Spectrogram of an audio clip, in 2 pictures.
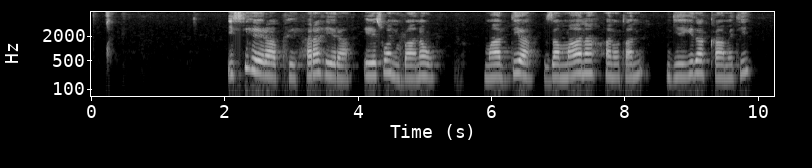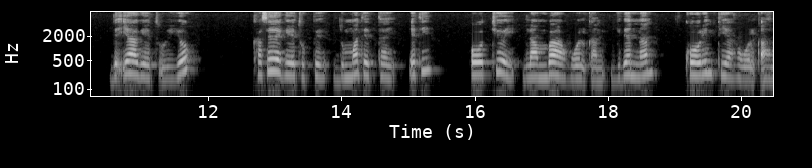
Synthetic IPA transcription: ʔɪsːɪɦe̞ːɾaːpʰːɛhɐɾɐɦe̞ːɾaː | e̞ːsʊwɐnbaːnɐw | maːd̪ːɪjazɐmːaːnɐhɐnɔt̪ɐn | ɡiːɡɪd̪ɐkʰaːmɛt̪ɪ | d̪ɛʔɪjaːɡe̞ːt̪ʊjːɔ | kʰɐsɛjɛɡe̞ːt̪ʊpːɛd̪ʊmːɐt̪ɛt̪ːɐj | ɛt̪ɪ | o̞ːt̪ːɪjɔjlɐmbaːwɔlkʼːɐnɡɪd̪ɛnːɐn | kʰo̞ːɾɪnt̪ːɪjawɔlkʼːaːn

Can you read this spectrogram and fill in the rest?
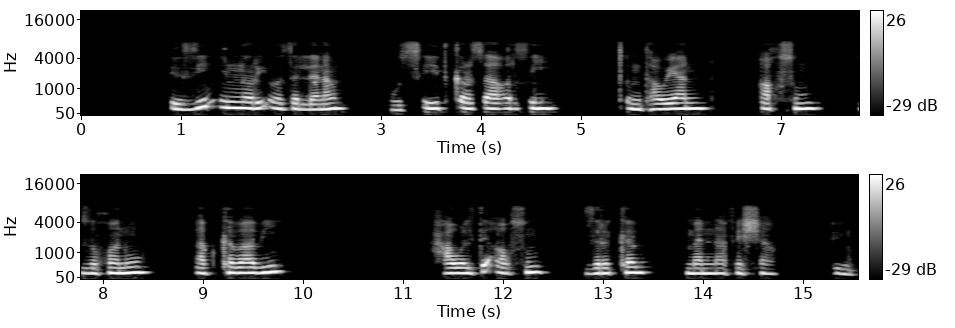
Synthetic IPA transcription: ʔɨziʔɨnːɐɾiʔo̞zɐlːɐna | wʊt͡sʼit̪kʼɨɾsʼakʼɨɾt͡sʼi | t̪ʼɨnt̪ʰawjan | ʔaxsum | zɨxonu | ʔaβkʰɐβaβi | ħawɔlt̪ʰiʔaxsum | zɨɾɨkʰːɐβ | mɐnːafɐʃa | ʔɨjːu

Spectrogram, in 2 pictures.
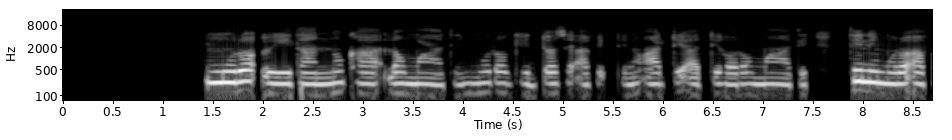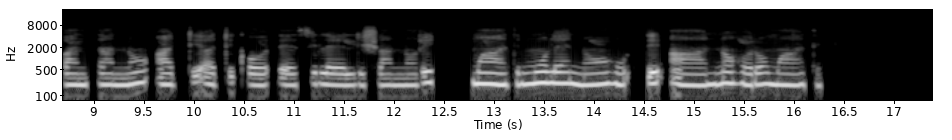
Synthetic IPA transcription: mʊɾɔʔiːt̪ɐnːɔkʰaːʔɔmaːt̪ɪmʊɾɔɡɪd̪ːɔsɛɐfɪɗːɪnɔʔɐd̪̥ːɪɐ̰d̪̥ːɪɦɔɾɔmaːt̪ɪt̪ɪnɪmʊɾɔ̰ʔɐfɐnt̪ɐnːɔʔɐd̪̥ːɪ̰ɐd̪̥ːɪkʼoːt̪ʼːe̞ːsːɪle̞ːlːɪʃɐnːɔɾɪ | maːt̪ɪmʊlɛnoːɦʊt̪ʼːɪaːnːɔɦɔɾɔmaːt̪ɪ

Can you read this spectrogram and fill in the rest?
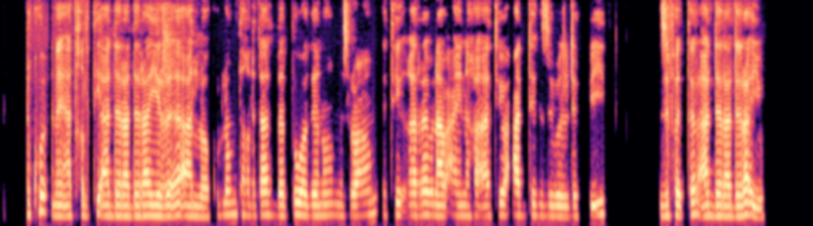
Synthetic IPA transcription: lɨkʰuʕnajat̪ʰxɨlt̪ʰiad̪ːɐɾad̪ɐɾajɪɾʔɐalːo̞kʰulːo̞mt̪ʰɐxlɨt̪ʰat̪̚bɐbɨwɔɡɐno̞mɨsɾɐʕomʔɨt̪ʰikʼɐrːɐβnaβʕa̰jnɐxaʔat̪ʰijuʕad̪ːɨɡzɨβɨld̪ɐfit̪̚ | zɨfɐt̪ʼːɨɾad̪ːɐɾad̪ɐɾaɨjːu

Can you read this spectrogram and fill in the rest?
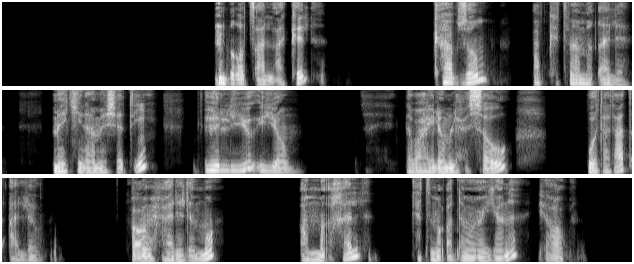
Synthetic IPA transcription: ɨnmɨkʼɨt͡sʼalʔakʰːɨl | kʰaβzo̞m | ʔaβkʰɐt̪ʰɐmamɐqʼɐlɐ | mɐkʰinamɐʃɐt̪ʼi | bʰɨhɨlɨjuʔɨjːo̞m | t̪ʰɐβahilo̞mlɨħɨsɐwu | b̥o̞t̪ʰat̪ʰat̪alːɐwu | k̪ʰaʔomħad̪ɐd̪ɨmːo̞ | ʔaβma̰ʔxɐl | kʰɐt̪ʰma̰kʼɐd̪ɐmawjːonɐjɪxɐwun

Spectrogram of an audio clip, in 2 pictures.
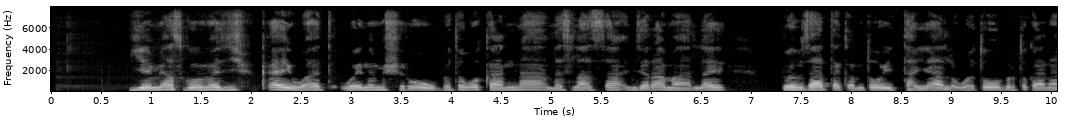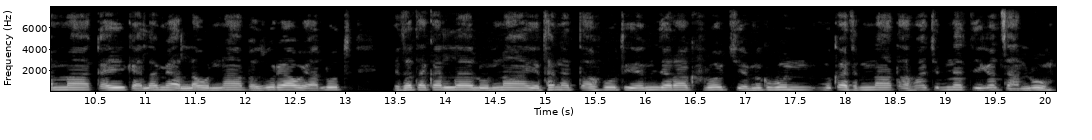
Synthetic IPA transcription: jɛmːijasɡo̞məd͡ʒkʼəjwɔt̪ʼwɔjnɨmːʃɪɾo̞wbət̪ʰəwɔkːaɨnːaləsɨlasaɨɲd͡ʒəɾaməhallaj | b̥əβɨzat̪ʰːəkʼəmt̪ʼo̞jɪt̪ʰːajːalwɔt̪ʼobɨɾt̪ukʼanamːakʼəjkʼələmjalːəwɨnːabəzuɾijawjalːut̪ | jɛt̪ʰət̪ʼəkʼəlːəlunːajɛt̪ʰənət̪ʼːəfut̪jɛɨɲd͡ʒəɾakʰɨ̥flo̞t͡ʃːjɛmɨɡbunmukʼət̪ɨnːat̪ʼafat͡ʃʼɪnːət̪jɪɡəlzʼalːu

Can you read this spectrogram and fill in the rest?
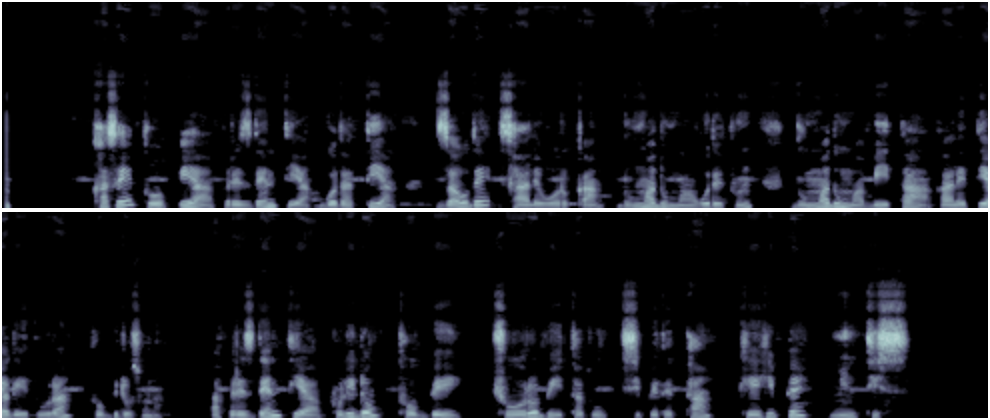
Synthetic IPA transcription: kʰɐsɛt̪o̞ːpʼːɪjaːpɛɾɛzɪd̪ɛnt̪ːɪja̰ɡɔd̪ɐt̪ːɪja | zɐwd̪ɛsaːlɛwɔɾkʼːɐd̪ʊmːɐd̪ʊmːaːwɔd̪ɛt̪ʊnd̪ʊmːɐd̪ʊmːɐbiːt̪ːaːkaːlɛt̪ːɪjaɡe̞ːt̪uːɾɐt̪ʰɔbːɪd̪ɔsɔnɐ | hɐpɛɾɛzɪd̪ɛnt̪ːɪjaːpʰɔlɪd̪ɔt̪ʰɔbːe̞ː | ʃo̞ːɾɔbiːt̪ːɐt̪ʊɪsɪpːɛt̪ɛt̪ʰːaː | kʰe̞ːɦɪpːɛ | mɪnt̪ʰːɪs

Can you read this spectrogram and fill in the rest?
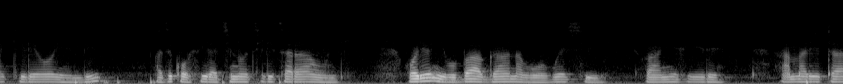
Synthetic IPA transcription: akileoeːmbi | ŋɡat͡sikofilat͡sinot͡silit͡saɾaundi | olijoniβubaɡanaβwo̞βwe̞si | βaɲixile̞ | a̰maleta

